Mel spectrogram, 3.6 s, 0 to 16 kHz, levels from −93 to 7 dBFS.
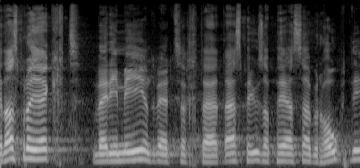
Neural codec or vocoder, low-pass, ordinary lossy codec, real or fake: none; 14.4 kHz; none; real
